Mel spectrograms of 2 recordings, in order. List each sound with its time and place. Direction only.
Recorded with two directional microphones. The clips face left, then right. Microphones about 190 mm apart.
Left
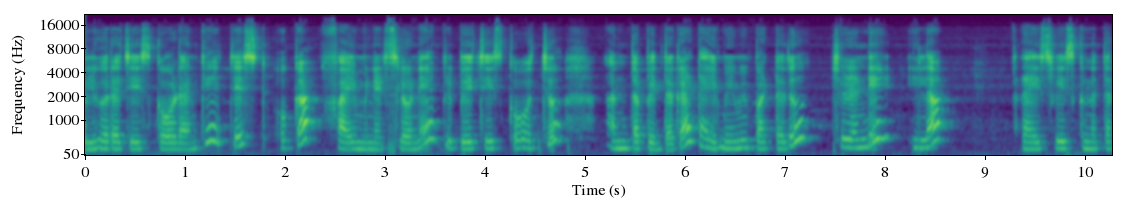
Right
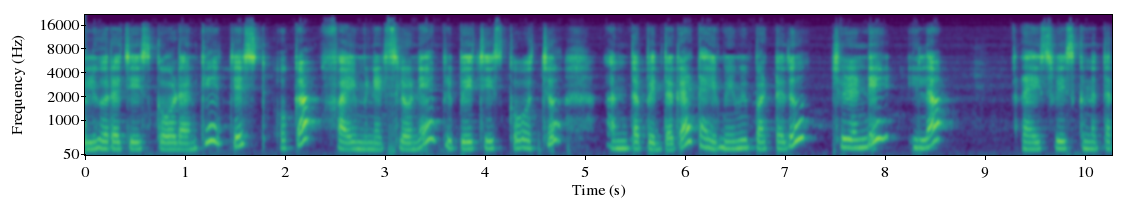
0.0 s a woman's voice: 20° right (ahead or behind)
